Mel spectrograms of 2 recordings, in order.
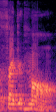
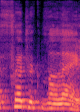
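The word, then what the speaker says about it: Frédéric Malle: And he goes, Frederick Mallet. And I was like, girl, I have been calling it, girl, I wear Frederick Mall. Okay? And it's Frederick Mall. And he's like, Frederick Mallet.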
